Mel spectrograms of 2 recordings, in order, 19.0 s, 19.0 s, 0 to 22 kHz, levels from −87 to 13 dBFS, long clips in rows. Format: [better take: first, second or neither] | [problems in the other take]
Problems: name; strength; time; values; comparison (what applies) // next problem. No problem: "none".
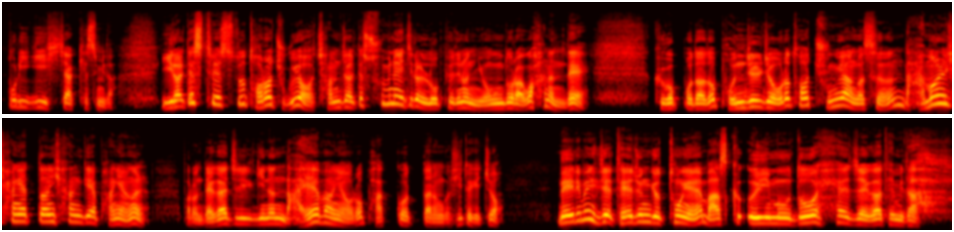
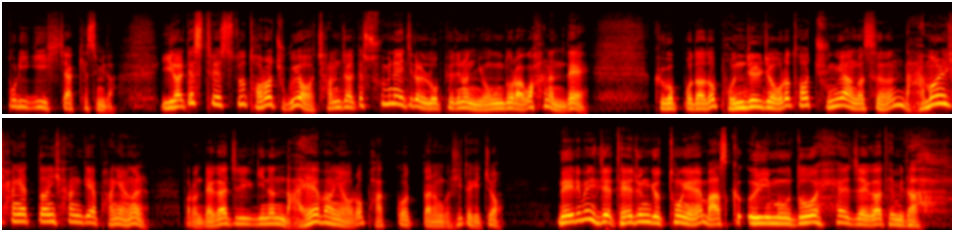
second | thin; very slightly; fading below 300 Hz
